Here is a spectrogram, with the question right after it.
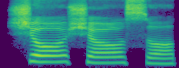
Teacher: फिर आता है ऊष्मी व्यंजन। इन वर्णों के उच्चारण में हवा मुख के कुछ भागों को स्पर्श कर रगड़ खाती निकलती है।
